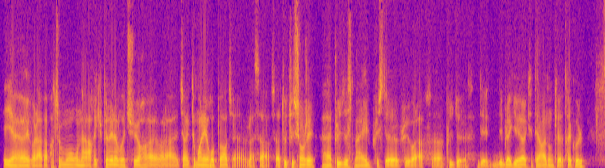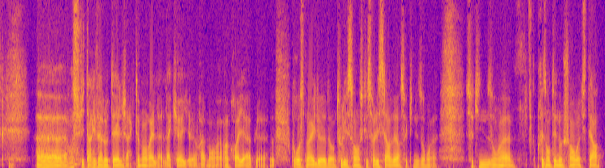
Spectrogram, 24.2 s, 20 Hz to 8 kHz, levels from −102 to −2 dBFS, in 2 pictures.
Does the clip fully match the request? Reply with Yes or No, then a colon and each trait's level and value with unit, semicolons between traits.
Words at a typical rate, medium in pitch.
No: average, 210 wpm; very low, 95 Hz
